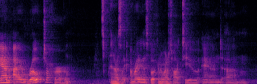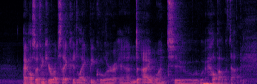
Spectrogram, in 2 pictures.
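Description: A man with a medium pitch, lively intonation, big swings in loudness and a moderate pace, plus audible room echo. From moved around US; teen years in western Pennsylvania. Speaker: horror and TV movie screenwriter. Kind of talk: casual chat.

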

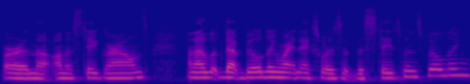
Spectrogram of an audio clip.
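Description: A woman's medium-pitched voice, fairly even in intonation, comes through over a quiet background. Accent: American. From Florida, Spring Hill near Tampa. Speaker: downtown business association director. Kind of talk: interview.

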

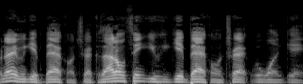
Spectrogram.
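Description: On a very clean recording with a silent background, a man talks at medium pitch in a plain, everyday voice. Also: dry, close sound with no echo. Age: 40s. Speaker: sports reporter. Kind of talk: casual chat.

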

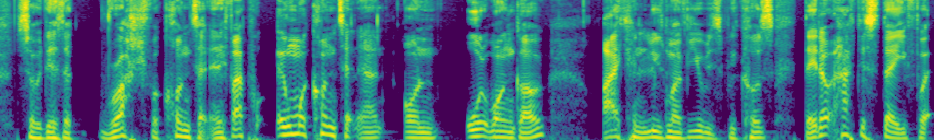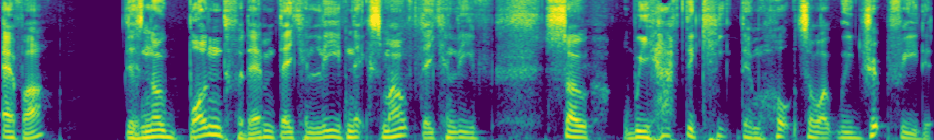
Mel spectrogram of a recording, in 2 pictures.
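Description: Fairly quick, somewhat breathy speech from a man with a dark, mellow tone, medium pitch and lively intonation, on a very clean recording with a silent background. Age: 40s. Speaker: podcast host. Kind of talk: casual chat.

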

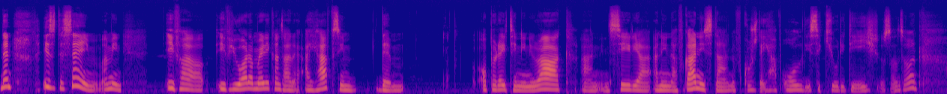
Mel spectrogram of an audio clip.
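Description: In a Spanish accent, the speaker talks at a moderate pace with ordinary pitch variation, in a very clean recording with a silent background and a dry, close sound with no echo. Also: woman, medium pitch for a woman. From Colombia. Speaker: journalist. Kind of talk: interview. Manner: halting.

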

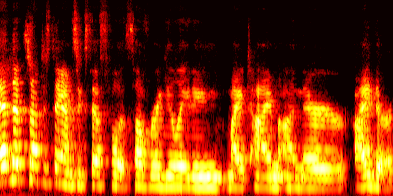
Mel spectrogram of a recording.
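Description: A woman talks at a fairly quick pace in a normal speaking voice, medium in pitch, with ordinary pitch variation. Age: 50. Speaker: promotional products business owner. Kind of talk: panel discussion. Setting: video call.

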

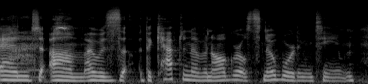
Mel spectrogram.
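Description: This woman speaks in an American accent. Her pace is moderate. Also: very clean recording, silent background. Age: 40s. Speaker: handbag designer and emcee. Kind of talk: casual interview chat. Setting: home. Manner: animated.

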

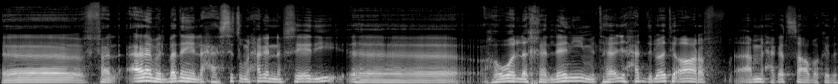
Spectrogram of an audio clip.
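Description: With a normal speaking voice, a man talks at a moderate pace and medium pitch, using ordinary pitch variation and hardly any pauses. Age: 30s. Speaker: adventurer who cycled and ran across Egypt. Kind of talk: casual chat. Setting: studio.

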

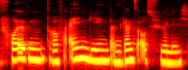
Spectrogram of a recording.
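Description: A woman speaks at a fairly slow pace and a fairly high pitch. Her dark, mellow tone holds a monotone, flat intonation. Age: 20s. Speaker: podcaster sharing her anxiety disorder story. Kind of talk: personal monologue, podcast intro. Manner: unscripted, spontaneous with fillers; warm, emotional.

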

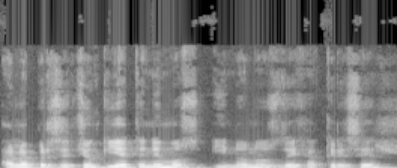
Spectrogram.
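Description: This man's voice is fairly high in pitch and monotone, with flat intonation. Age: 50s. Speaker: guest. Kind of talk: casual chat.

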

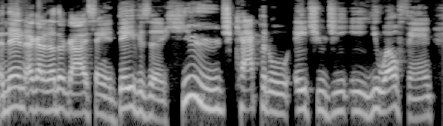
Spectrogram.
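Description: A man with a Philadelphia accent talks at a fairly slow pace with hardly any pauses. His pitch is fairly high, with ordinary variation, against a quiet background. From Philadelphia (North Philly). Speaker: college football recruiting reporter. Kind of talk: casual chat.

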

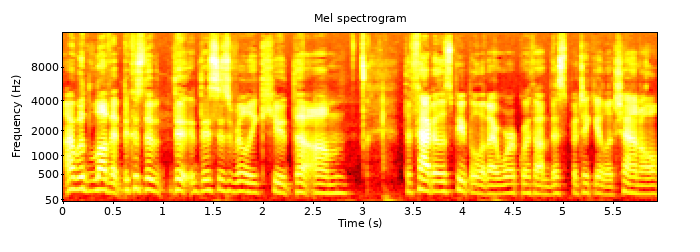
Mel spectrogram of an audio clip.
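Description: With an American accent, a woman of fairly low pitch speaks very fast with ordinary pitch variation. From New York. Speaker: cookbook author and TV cooking presenter. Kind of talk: casual chat.

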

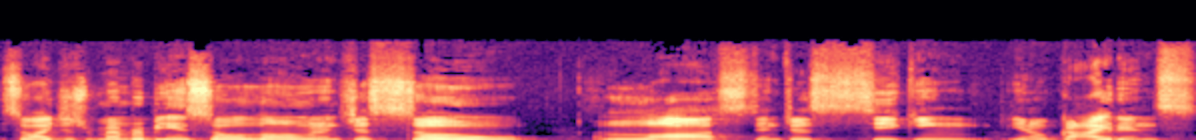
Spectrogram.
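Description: A man is speaking. He goes at a moderate pace. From Washington State, Yakima Valley. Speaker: preacher. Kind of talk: sermon. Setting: church. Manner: halting.

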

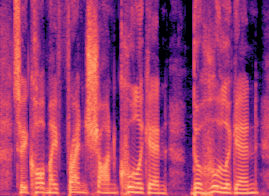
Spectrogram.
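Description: With an American accent, a woman talks at a moderate pace in a fairly low, animated voice marked by vocal fry. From upstate New York (Elmira). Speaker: comedian. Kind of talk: casual chat.

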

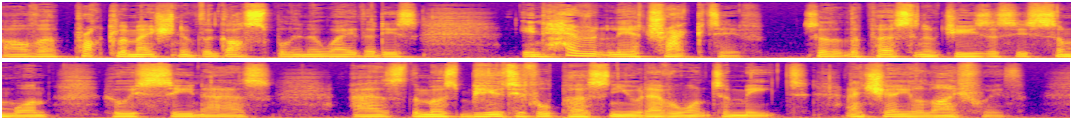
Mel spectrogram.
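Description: Over a silent background in a very clean recording, a man with a Yorkshire accent speaks very fast in a fairly low pitch. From Yorkshire, northern England (Sheffield). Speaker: archbishop. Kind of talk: interview.

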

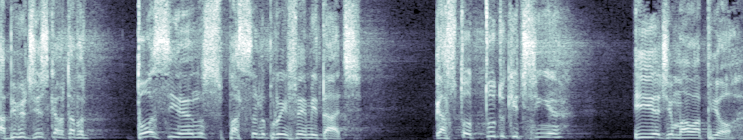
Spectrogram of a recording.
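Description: A man's high voice at a moderate pace, with very even loudness, ordinary pitch variation and long, frequent pauses. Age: 40s. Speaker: bishop. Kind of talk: sermon. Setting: church. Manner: animated.

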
